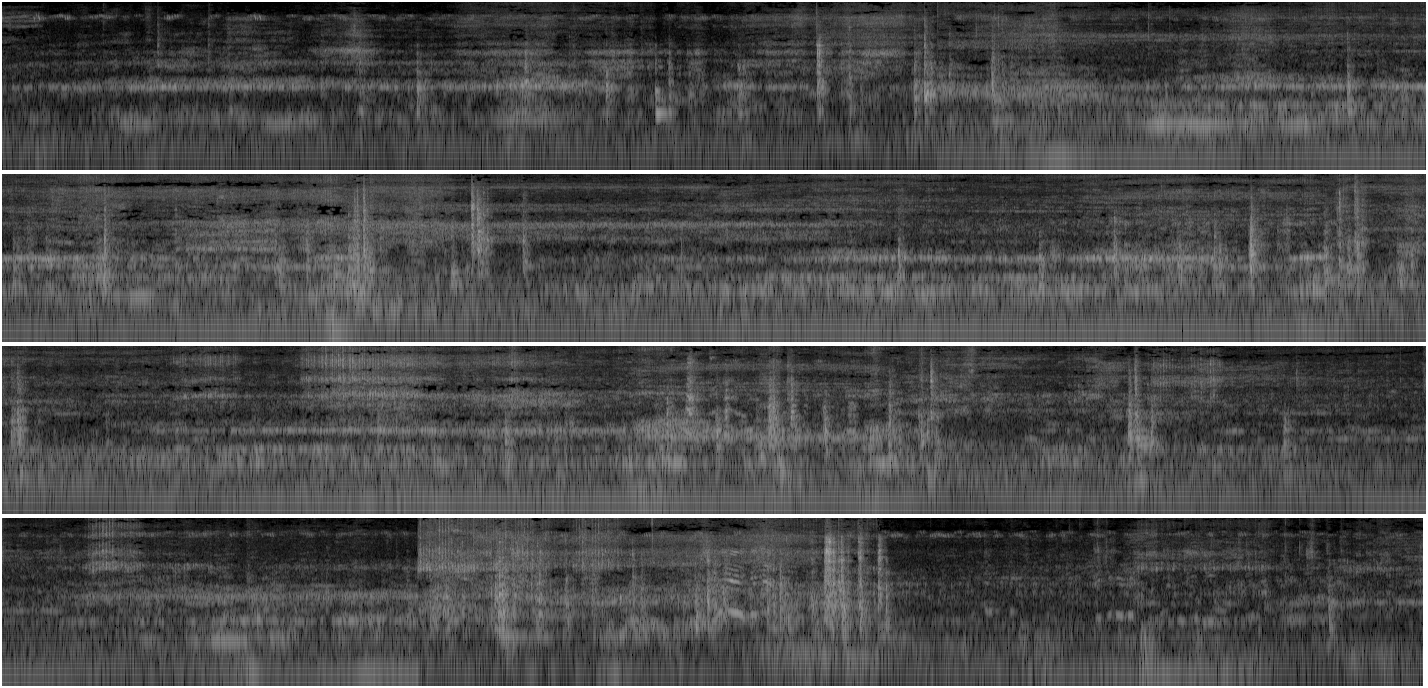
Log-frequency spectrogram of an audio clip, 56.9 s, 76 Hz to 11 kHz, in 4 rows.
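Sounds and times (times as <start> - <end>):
diesel engine running: 0.0 - 56.9.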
